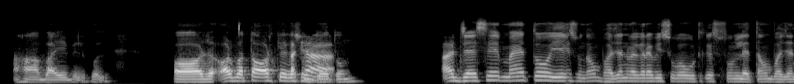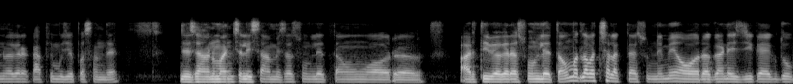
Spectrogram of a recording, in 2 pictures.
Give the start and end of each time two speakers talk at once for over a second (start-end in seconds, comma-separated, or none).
none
